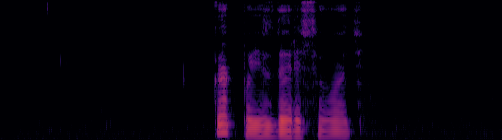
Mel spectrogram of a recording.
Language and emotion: Russian, sad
